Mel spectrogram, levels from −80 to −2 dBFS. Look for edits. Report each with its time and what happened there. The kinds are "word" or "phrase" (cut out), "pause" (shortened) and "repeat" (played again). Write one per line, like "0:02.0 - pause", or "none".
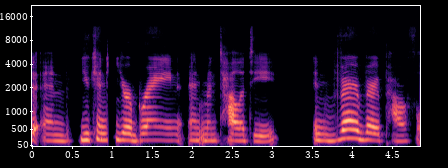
0:01.0 - word
0:02.1 - word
